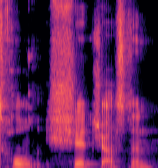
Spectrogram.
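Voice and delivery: ordinary talk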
